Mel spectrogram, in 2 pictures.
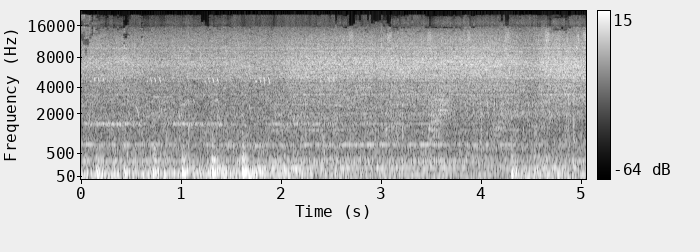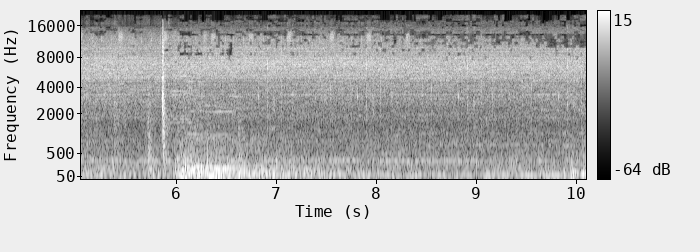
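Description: Cheap little car driving in Far Cry 2, a steady droning engine and rolling road rumble held at one loud level throughout, with a brief clunk partway through.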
